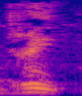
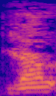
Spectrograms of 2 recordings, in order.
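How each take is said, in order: First: The root ends with a 'ri' sound. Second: The root ends with a 'ru' sound. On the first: This is how it is said in some other parts of India. "In some parts of India, they would pronounce ri" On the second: This is how it is said in Tamil. "in Tamil pronunciation"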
